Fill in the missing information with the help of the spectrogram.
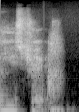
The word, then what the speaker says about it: Juszczyk: They should try to turn him into a juice chick. How you pronounce it? – Kyle Juszczyk.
